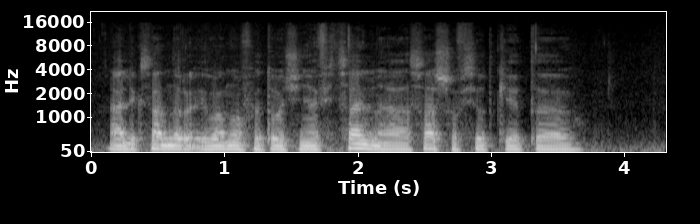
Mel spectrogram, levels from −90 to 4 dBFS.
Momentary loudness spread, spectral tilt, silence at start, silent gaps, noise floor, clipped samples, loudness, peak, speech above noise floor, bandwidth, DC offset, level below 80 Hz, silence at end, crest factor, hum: 7 LU; -9 dB/octave; 0.15 s; none; -48 dBFS; under 0.1%; -20 LUFS; -4 dBFS; 30 dB; 11.5 kHz; under 0.1%; -36 dBFS; 0.6 s; 14 dB; none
